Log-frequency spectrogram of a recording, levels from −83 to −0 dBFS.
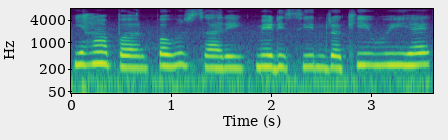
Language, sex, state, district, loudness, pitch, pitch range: Hindi, female, Bihar, Kaimur, -14 LUFS, 240 Hz, 225-260 Hz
